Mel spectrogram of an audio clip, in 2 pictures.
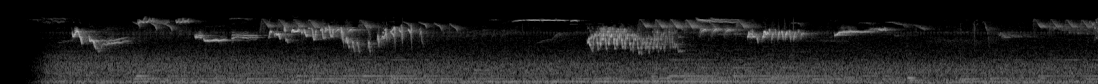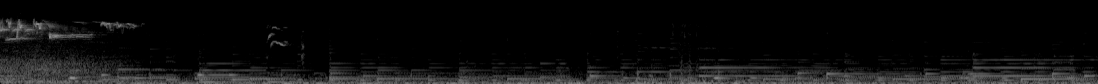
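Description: European robin singing: a run of high, thin warbling phrases with short pauses, over soft background music. The birdsong stops about twelve seconds in, leaving only the music.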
